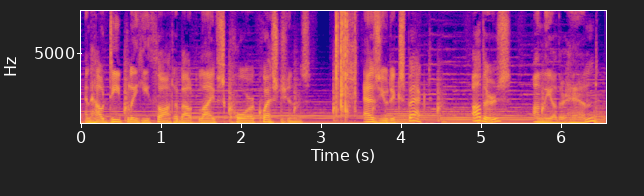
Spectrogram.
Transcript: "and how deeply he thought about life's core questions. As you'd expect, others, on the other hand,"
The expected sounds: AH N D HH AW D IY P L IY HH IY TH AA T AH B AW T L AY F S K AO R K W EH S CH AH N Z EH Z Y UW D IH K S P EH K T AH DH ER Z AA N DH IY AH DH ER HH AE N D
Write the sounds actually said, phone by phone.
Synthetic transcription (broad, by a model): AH N HH AW D IY P L IY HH IY TH AA T AH B AW T L AY F S K AO R K W EH S CH AH N Z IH Z Y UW D IH K S P EH K T AH DH ER Z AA N DH IY AH DH ER HH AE N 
